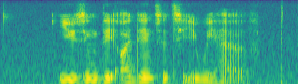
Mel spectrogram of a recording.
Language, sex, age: English, male, 20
